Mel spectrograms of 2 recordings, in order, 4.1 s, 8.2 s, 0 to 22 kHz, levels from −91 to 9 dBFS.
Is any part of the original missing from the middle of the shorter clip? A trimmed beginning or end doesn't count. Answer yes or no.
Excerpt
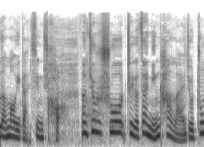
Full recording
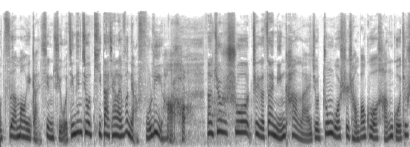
yes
